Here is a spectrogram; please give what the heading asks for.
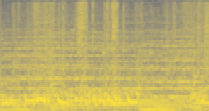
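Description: pigeons cooing

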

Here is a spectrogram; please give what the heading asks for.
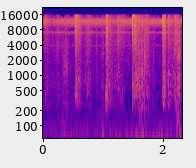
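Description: footsteps walking

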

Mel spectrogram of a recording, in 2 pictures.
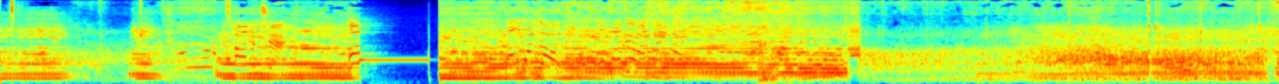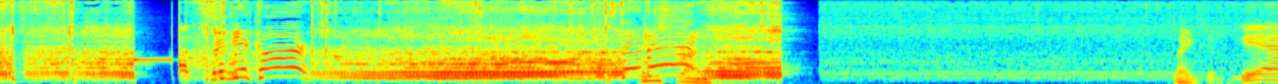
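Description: train passing with horn

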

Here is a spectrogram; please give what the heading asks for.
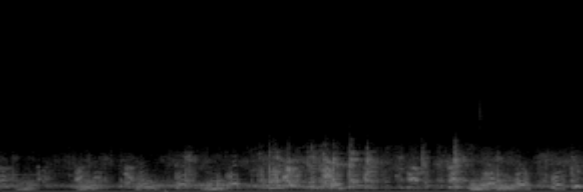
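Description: small dog barking

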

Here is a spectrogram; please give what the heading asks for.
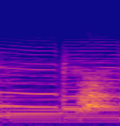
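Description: dogs barking

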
